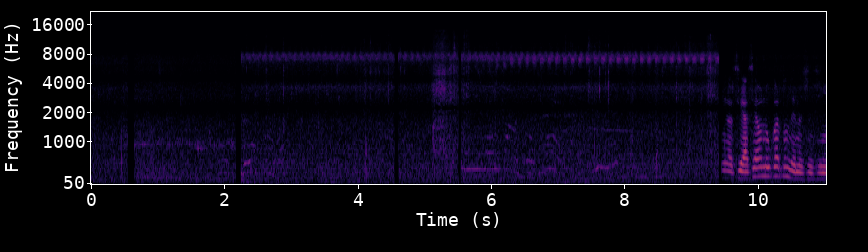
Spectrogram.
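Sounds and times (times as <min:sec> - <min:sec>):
insects chirring: 0:02.2 - 0:09.5.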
